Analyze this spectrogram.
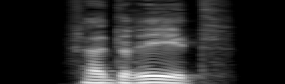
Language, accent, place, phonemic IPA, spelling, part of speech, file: German, Germany, Berlin, /fɛɐ̯ˈdʁeːt/, verdreht, verb / adjective, De-verdreht.ogg
- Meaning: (verb) past participle of verdrehen; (adjective) 1. twisted 2. warped, perverse 3. distorted, contorted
